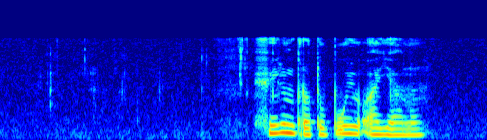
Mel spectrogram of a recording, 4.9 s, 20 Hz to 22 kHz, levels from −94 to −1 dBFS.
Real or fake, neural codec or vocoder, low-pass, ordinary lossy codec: real; none; 7.2 kHz; none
